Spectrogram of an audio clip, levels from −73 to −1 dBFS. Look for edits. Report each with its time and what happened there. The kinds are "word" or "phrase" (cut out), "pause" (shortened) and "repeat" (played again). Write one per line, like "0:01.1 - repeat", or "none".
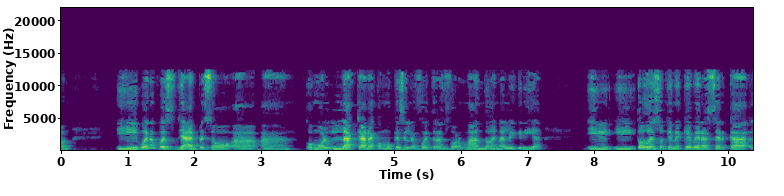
0:08.6 - phrase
